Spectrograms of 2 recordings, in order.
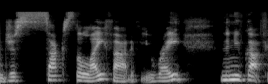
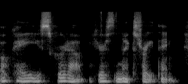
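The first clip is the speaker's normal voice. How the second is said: calm, wise, gentle, soft, still inner voice; 4 semitones lower, 7 dB quieter than usual. A speaker voices their wise inner knowing, soft, still inner voice. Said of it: "the one that's wise and still and soft".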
